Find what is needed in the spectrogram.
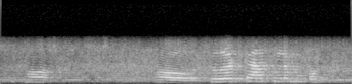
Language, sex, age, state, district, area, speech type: Odia, female, 30-45, Odisha, Sambalpur, rural, conversation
